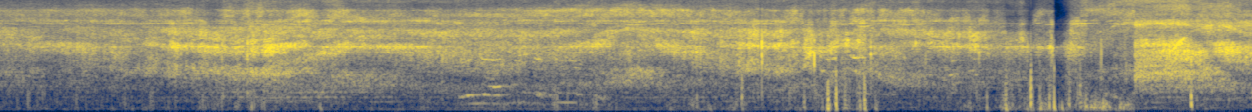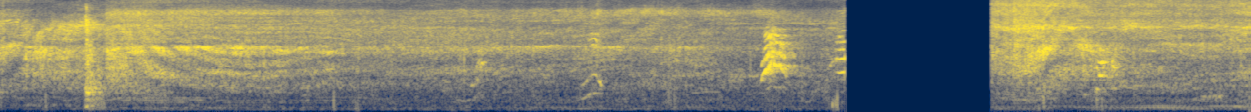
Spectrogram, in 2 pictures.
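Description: A small drone's propellers whir with a high, wavering buzz close by.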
